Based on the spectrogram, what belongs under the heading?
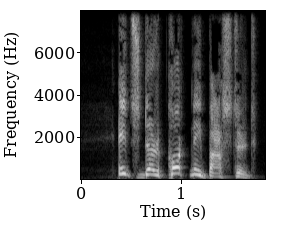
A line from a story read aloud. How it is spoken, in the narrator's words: bellowed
